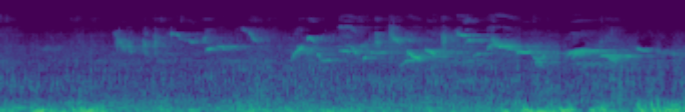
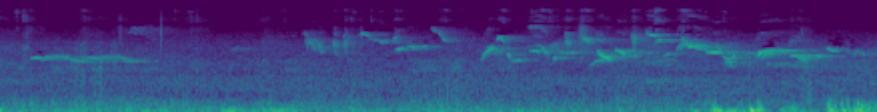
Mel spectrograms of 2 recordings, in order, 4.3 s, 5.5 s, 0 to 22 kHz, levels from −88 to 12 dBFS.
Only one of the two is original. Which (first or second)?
second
